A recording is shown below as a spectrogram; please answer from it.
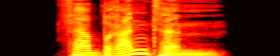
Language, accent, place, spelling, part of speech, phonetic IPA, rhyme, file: German, Germany, Berlin, verbranntem, adjective, [fɛɐ̯ˈbʁantəm], -antəm, De-verbranntem.ogg
- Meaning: strong dative masculine/neuter singular of verbrannt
